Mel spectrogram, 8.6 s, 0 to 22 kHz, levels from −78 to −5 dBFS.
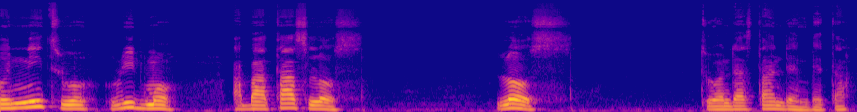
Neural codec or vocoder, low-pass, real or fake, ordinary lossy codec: none; 19.8 kHz; real; none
